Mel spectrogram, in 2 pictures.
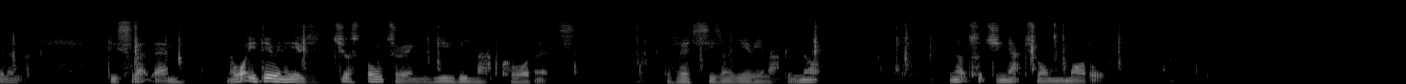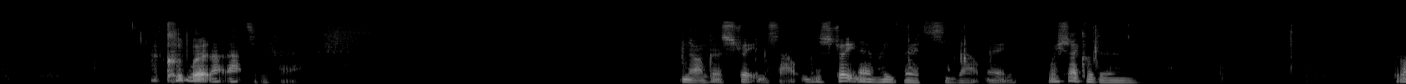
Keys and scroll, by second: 1.6 t, 3.6 /, 6.3-6.9 typing, 8.9 t, 10.5 /, 21.5 h, 23.5 t, 25.3 space.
